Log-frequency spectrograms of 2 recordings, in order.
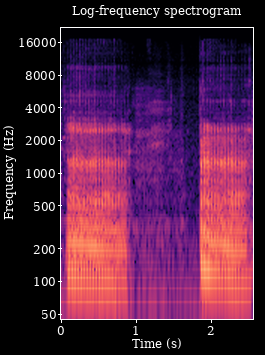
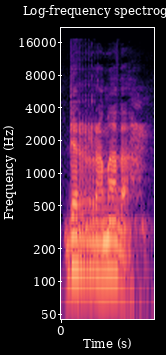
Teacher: a double vibration on the tongue, on the tip of the mouth. Brrr, brrr, like maybe a cat that's really purring it up. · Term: double R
